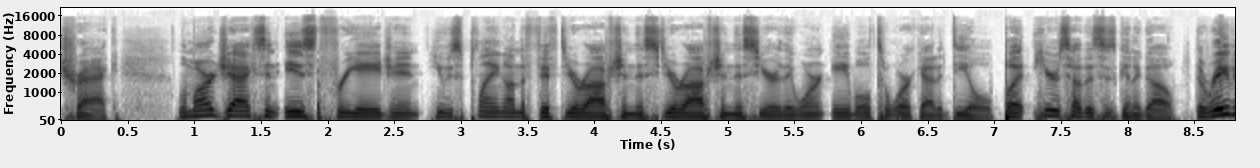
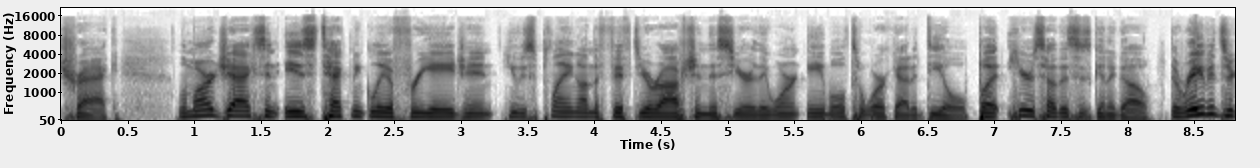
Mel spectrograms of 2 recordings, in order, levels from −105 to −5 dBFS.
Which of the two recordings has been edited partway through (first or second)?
first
